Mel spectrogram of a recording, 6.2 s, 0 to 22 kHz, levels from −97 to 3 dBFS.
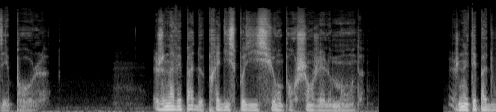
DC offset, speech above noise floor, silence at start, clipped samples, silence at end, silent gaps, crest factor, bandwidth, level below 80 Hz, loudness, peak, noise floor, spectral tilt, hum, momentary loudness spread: under 0.1%; 31 dB; 0 s; under 0.1%; 0 s; 4.72-5.53 s; 20 dB; 15.5 kHz; -44 dBFS; -26 LUFS; -8 dBFS; -56 dBFS; -5 dB/octave; none; 17 LU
